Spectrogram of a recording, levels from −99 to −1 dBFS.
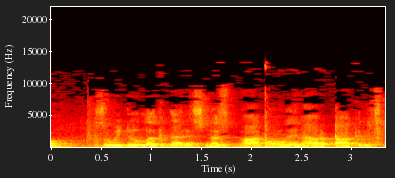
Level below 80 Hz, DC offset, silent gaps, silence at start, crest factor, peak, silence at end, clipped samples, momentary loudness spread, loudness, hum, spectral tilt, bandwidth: -44 dBFS; under 0.1%; none; 0 s; 14 dB; -6 dBFS; 0 s; under 0.1%; 6 LU; -20 LUFS; none; -6 dB/octave; 13.5 kHz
